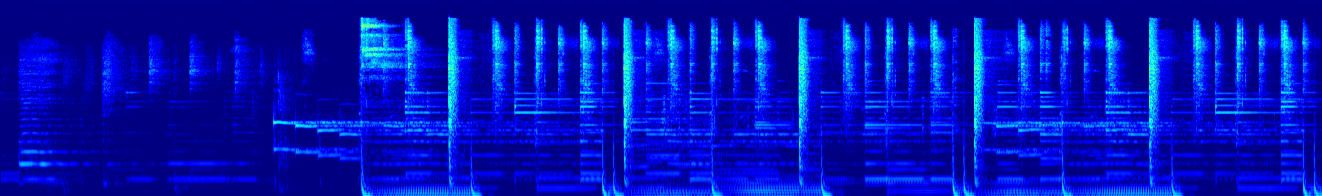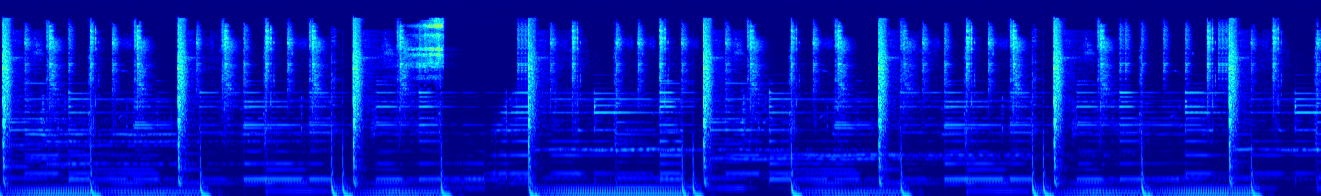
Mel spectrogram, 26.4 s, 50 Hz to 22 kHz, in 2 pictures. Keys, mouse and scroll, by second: 8.2 double click, 10.2-10.8 scroll up 1, 10.8 a, 11.5 g, 11.6 z, 12.5 scroll, 12.5-13.2 scroll down 1, 15.6 s, 18.3 g, 19.5 x, 20.0 u, 21.1 y, 26.0 s.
